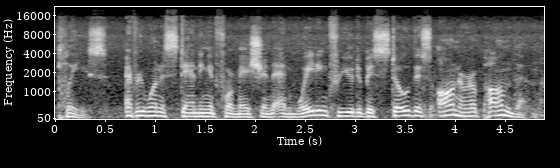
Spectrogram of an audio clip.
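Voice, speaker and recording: An actor playing a dutiful military subordinate in a video game, formal, deferential and earnest. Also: male voice, medium pitch, brisk, a little hiss or hum, natural voice. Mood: solemn, pleading.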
